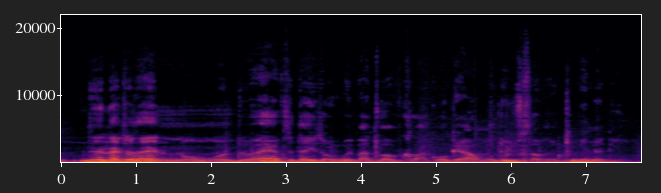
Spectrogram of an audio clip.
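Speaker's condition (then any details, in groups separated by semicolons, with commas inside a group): Traumatic brain injury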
